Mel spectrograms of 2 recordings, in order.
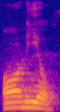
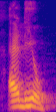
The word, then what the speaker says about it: audio: बहुत लोगों ने मैं गांव में ही भी ये प्रोनाउंसिएशन लोगों के मुंह से सुनता हूँ, लोग कहते हैं एडियो। मैंने एडियो सॉन्ग सुना, इसको एडियो नहीं, इसको ऑडियो बोलते हैं।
